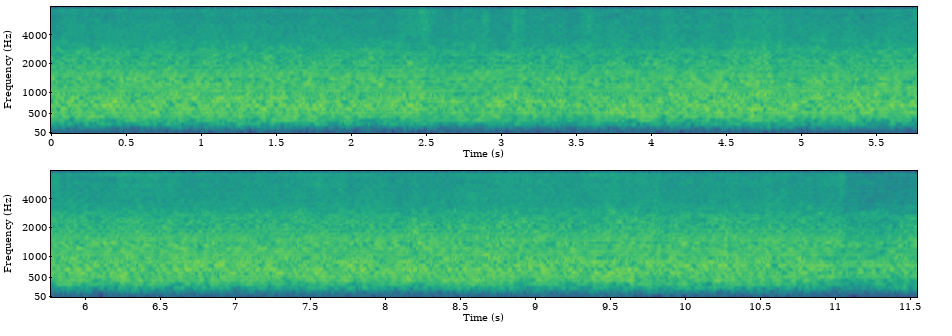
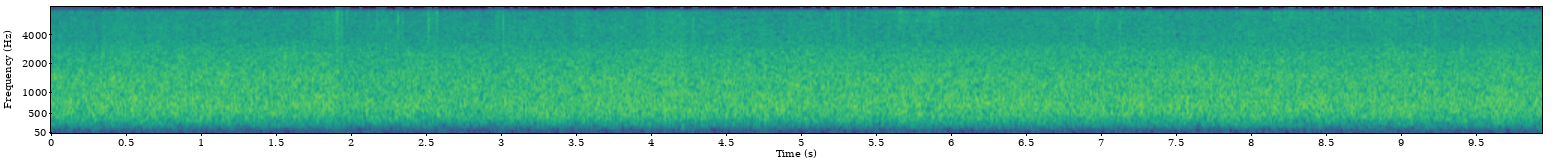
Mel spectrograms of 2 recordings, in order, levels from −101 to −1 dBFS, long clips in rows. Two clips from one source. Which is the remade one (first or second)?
first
